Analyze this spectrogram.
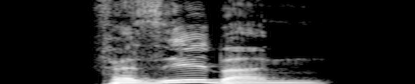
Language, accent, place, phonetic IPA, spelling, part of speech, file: German, Germany, Berlin, [fɛɐ̯ˈzɪlbɐn], versilbern, verb, De-versilbern.ogg
- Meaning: 1. to silver, to silver-plate 2. to realize (convert an asset into cash)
